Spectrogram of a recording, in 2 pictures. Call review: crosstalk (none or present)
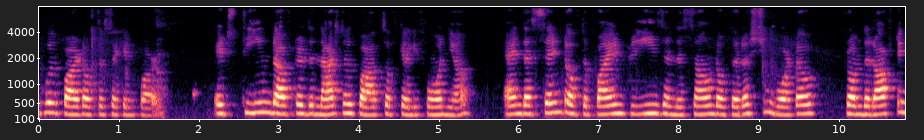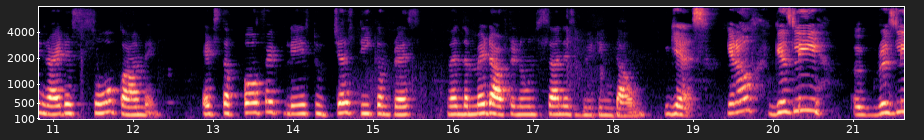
none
